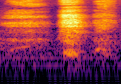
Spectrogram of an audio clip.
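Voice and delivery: soft breathy sigh of relief; relieved sigh. A narrator's reading. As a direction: let out a shaken breath after the scare. Mrs Mallard catching her breath.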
